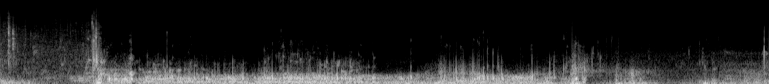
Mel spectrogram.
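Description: Muffled underwater rushing and gurgling as the camera's microphone goes under the sea with the landing net, opened by a splash about a second in; a second splash near the six-second mark as it breaks the surface.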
